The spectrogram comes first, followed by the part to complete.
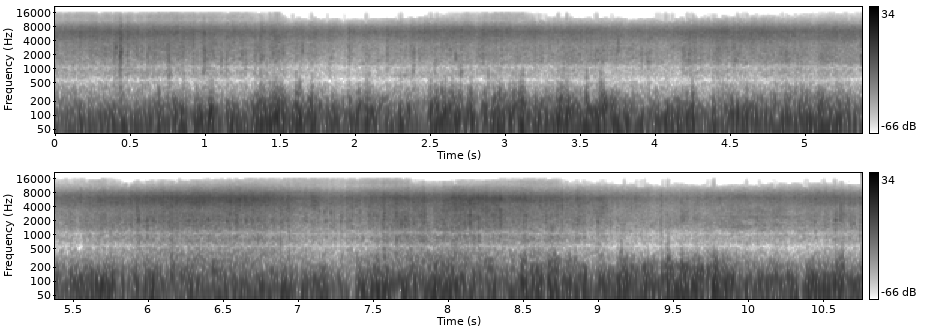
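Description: Wind buffeting the camera microphone during a ski descent, a loud gusting rumble throughout. The hiss of skis sliding over snow rises in the second half.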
